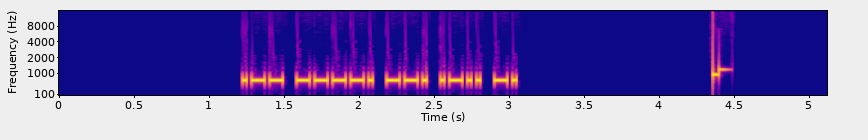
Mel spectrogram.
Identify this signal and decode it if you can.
Morse code, heard as a keyed tone, about 40 wpm, 700 Hz. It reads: W9GLN
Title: USA Call Signs - 5 Characters - 2x Character Spacing - 40wpm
